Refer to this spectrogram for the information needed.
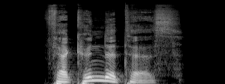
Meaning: strong/mixed nominative/accusative neuter singular of verkündet
- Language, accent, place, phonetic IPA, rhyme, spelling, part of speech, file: German, Germany, Berlin, [fɛɐ̯ˈkʏndətəs], -ʏndətəs, verkündetes, adjective, De-verkündetes.ogg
